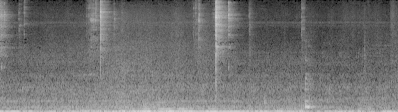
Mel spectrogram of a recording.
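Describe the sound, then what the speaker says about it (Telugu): Scissors trim the extra cloth around a blouse back-neck design. A few sharp, close snips and soft fabric rustles sit against a quiet background. "ఇక చుట్టూ ఇదంతా కూడా ఎక్స్ట్రా క్లాత్ అంతా కూడా కట్ చేసేసుకోవాలి"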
